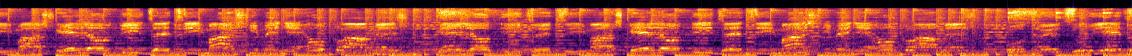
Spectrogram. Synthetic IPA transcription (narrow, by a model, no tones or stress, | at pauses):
imaʃkɛʎɔt̪id͡zɛt͡simaːʃtimɛɲɛʔɔklaːmɛʃkɛɔt̪id͡zɛt͡simaːʃkɛʎɔt̪id͡zɛt͡simaːʃt̪imɛɲɛʔɔklaːmɛʃpɔzʋɛt͡sujɛd͡z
